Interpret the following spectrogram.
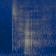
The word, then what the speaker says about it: tough: The next two words I'm going to group with enough because they rhyme with enough. Tough. Tough.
